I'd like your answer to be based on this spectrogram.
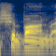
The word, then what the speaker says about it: Siobhan: So I walk up to her and I'm like, that was for Siobhan, right?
